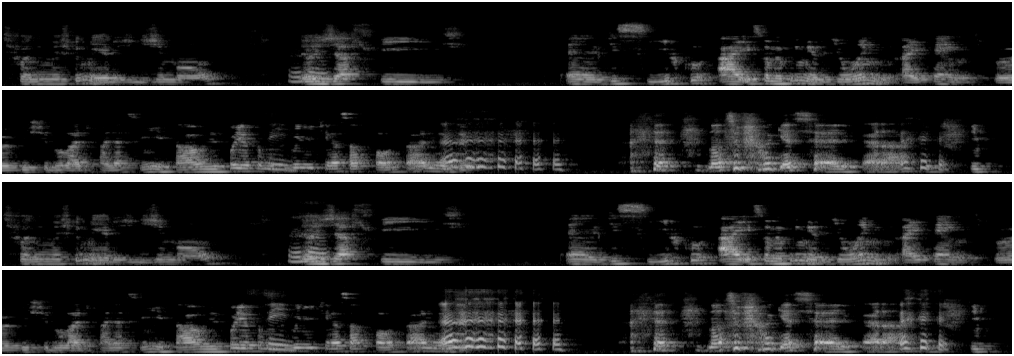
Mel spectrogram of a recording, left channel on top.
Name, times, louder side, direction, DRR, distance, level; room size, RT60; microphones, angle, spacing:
voice 1, 0.0-2.1 3.0-4.6 5.6-14.8 16.4-19.2 19.5-19.9, equal, 15° left, 2.0 m, -31 dB
voice 2, 2.9-3.3 12.8-13.1 14.5-15.8 19.1-19.6, right 6 dB, 80° right, 0.4 m, -29 dB
10.5 x 4.3 x 5.1 m
head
